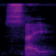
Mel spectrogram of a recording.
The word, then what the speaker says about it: psi: This symbol is called as psi, P is psi, where P is silent.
